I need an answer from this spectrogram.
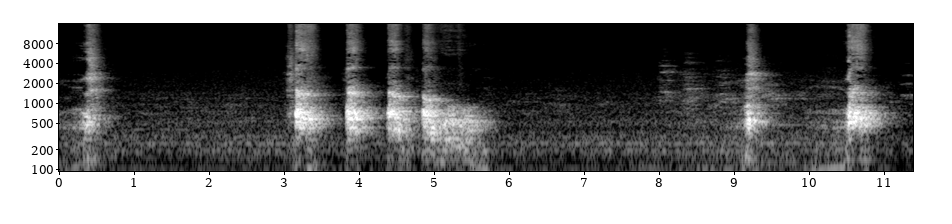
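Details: Rottweiler guarding the house, caught on camera, with a powerful, round, ringing bark; one bark, a pause, a tight cluster of four, then two more spaced barks, faint distant sounds in the quiet gap.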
